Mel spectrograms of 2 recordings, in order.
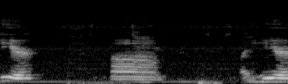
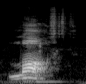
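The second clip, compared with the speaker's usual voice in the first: "Lost" set apart and said louder; emphasis on Lost; 6 dB louder than usual. Real, not acted. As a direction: land hard on the single word "Lost". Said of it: "Let me put that emphasis on lost".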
